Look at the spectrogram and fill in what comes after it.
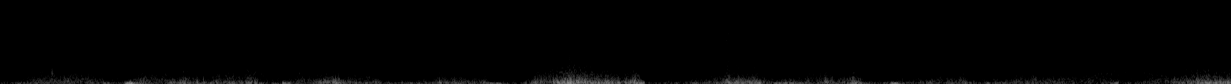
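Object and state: Nothing is struck.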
